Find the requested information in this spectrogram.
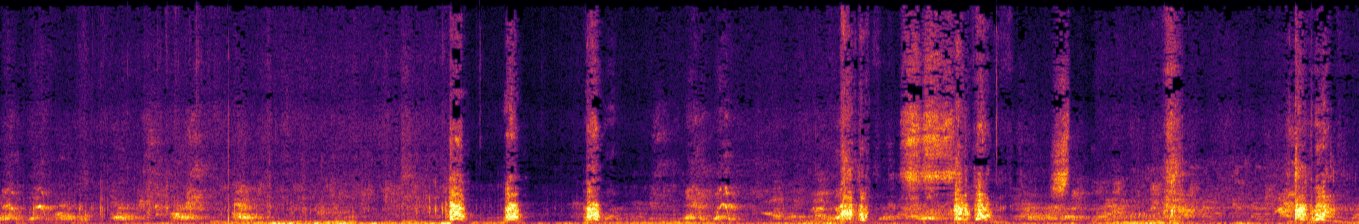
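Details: Loud intermittent barking from the Chow Chow Maike amid training chaos, single harsh barks breaking out every second or two over a steady murmur of background noise and occasional human voices.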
